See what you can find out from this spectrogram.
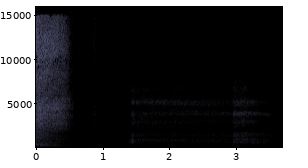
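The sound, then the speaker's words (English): A deep breath drawn in through the nose and let out through the mouth: a sharp, airy inhale, a short pause, then a long, soft exhale that swells again near the end. Faint, with no talking. “deep breath in from the nose and out from the mouth”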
